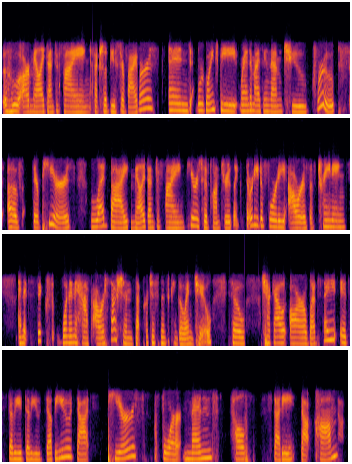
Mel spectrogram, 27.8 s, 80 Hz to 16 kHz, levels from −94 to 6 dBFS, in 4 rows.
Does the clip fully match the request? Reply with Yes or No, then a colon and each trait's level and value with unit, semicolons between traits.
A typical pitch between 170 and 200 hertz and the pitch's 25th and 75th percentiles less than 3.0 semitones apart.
Yes: high, 190 Hz; narrow, 2.6 semitones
